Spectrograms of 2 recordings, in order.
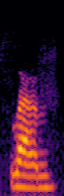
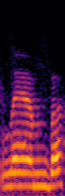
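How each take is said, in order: First: The final B sound is silent. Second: The final B sound is pronounced. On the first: The speaker calls it right. "the B is silent, kind of" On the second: The speaker calls it wrong. "We don't say lamb"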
